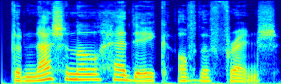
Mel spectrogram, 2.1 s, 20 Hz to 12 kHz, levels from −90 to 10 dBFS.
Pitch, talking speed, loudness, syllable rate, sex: 175 Hz, 170 wpm, -18 LUFS, 5.4 syllables/s, female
